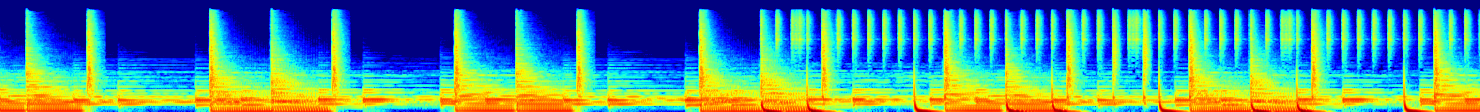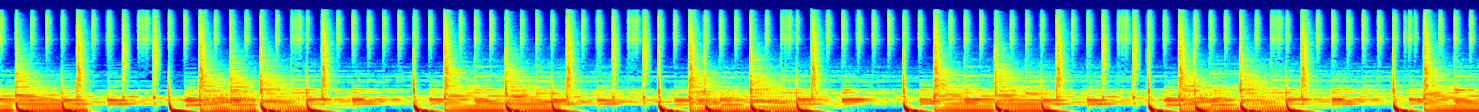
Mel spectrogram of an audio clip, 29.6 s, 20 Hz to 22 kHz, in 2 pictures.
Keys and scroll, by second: 0.7-3.1 typing, 4.7 space, 5.8 m, 6.4 Up, 8.1 4, 8.4 Return, 8.7 space, 9.4 p, 10.4 3, 10.7 Return, 10.9 space, 14.6 r, 16.7 Escape, 24.3 space, 25.3 Delete, 26.9 p.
